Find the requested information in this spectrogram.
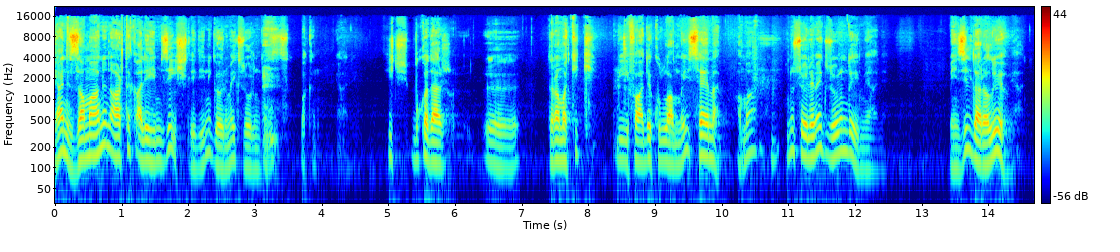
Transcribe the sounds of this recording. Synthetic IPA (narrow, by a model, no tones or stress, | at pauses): jaːnizamaːnɯnaɾt̪ʰɯkalʲeɦimizɛiʃlʲe̞d̪iːniɟøɾmɛczo̞ɾund̪ajɯz̥ | bakʰɯn | jaːnɪ | hit͡ʃbukʰad̪aɾ | ɯː | d̪̥ɾamat̪ʰic | biːfaːd̪ɛkʰulˠːanmajɯsejmæm | amabunusø̞jlʲe̞mɛczo̞ɾund̪ajɯmjaːnɪ | bɛnzilʲd̪aɾalˠɯjo̞jaːnɪ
